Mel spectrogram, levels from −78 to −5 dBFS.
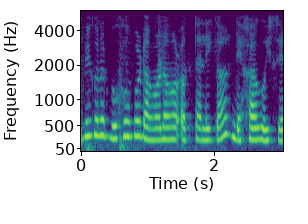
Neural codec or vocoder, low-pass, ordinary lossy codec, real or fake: codec, 16 kHz in and 24 kHz out, 2.2 kbps, FireRedTTS-2 codec; 5.4 kHz; AAC, 48 kbps; fake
